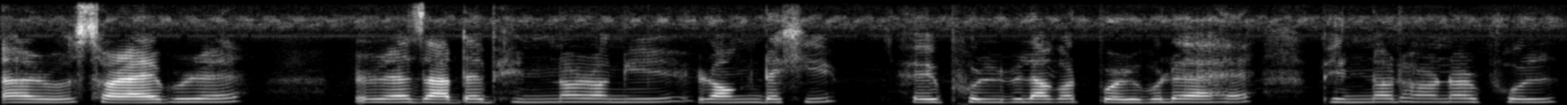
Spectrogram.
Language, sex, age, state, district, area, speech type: Assamese, female, 18-30, Assam, Dhemaji, rural, spontaneous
